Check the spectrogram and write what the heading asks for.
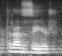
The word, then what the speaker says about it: trás: A pronúncia é igual, né? Não tem diferença na hora de falar. Traz com S e traz com Z. Não tem diferença, né?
